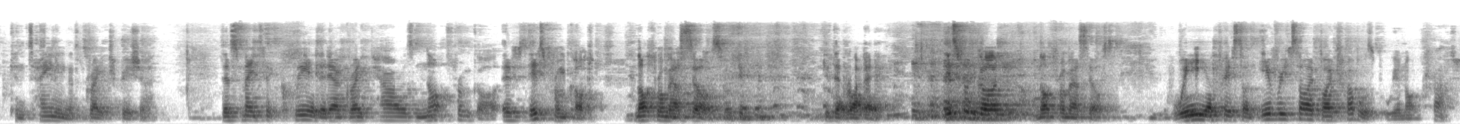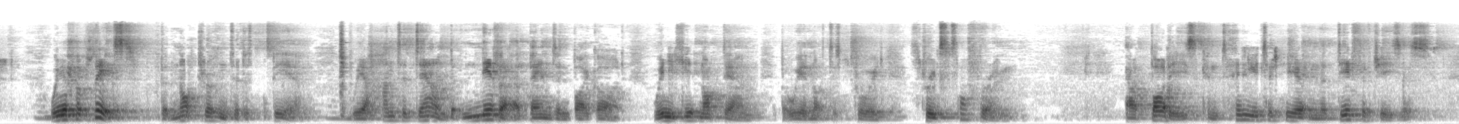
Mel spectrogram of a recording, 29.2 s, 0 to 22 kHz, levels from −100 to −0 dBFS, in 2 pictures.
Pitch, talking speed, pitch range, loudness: 135 Hz, 175 wpm, 115-165 Hz, -28 LUFS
